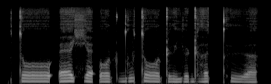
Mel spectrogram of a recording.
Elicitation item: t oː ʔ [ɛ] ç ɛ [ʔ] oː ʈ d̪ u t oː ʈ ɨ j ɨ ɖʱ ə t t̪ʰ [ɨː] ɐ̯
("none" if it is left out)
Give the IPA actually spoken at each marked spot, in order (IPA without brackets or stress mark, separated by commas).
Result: ɛ, ʔ, ɨː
